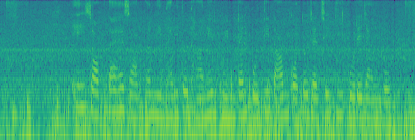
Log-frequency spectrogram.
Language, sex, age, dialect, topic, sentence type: Bengali, female, 18-24, Standard Colloquial, agriculture, question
